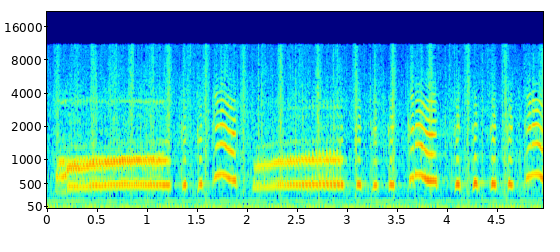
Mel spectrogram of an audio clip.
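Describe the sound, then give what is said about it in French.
A voice imitates a hen clucking, with drawn-out wavering calls followed by quick bursts of short, clipped clucks. It is clear over a faint steady hum. “Là, une poule qui prend des œufs pour faire des omelettes au lard.”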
